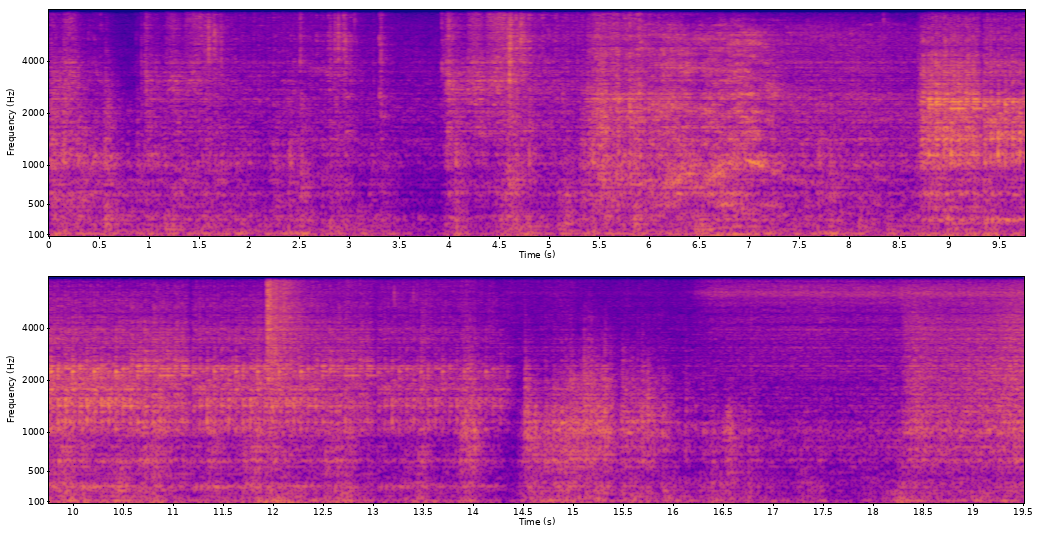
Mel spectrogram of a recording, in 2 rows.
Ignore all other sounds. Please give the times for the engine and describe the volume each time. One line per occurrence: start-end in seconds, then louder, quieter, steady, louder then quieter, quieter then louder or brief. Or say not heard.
0.0-19.4 louder then quieter.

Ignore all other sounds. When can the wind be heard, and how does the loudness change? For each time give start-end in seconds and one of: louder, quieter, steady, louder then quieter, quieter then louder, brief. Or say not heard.
0.0-19.4 steady.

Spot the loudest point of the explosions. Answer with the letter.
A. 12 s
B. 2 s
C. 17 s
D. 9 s
A.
